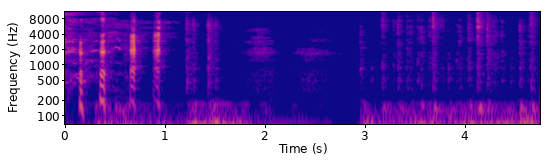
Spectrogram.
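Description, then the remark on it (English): Rapid clacking of fingers typing on a computer keyboard, fairly loud, in quick irregular bursts with a brief quieter pause midway, over a low steady background rumble. “Well, I have been typing.”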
